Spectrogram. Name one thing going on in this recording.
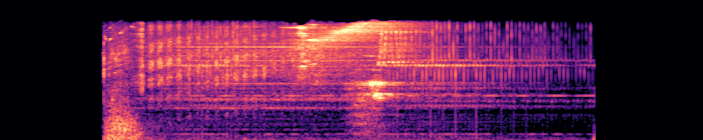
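Bright electronic chimes and swooshes play.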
